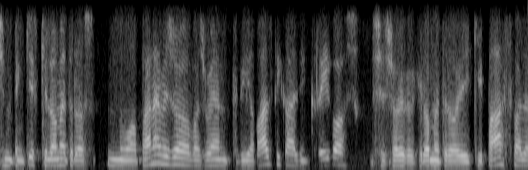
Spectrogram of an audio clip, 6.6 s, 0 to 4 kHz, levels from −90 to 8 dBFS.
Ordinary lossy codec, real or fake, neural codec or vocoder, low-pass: Opus, 16 kbps; real; none; 3.6 kHz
